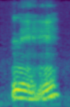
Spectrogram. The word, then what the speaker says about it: 你: 你 The third tone, you.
